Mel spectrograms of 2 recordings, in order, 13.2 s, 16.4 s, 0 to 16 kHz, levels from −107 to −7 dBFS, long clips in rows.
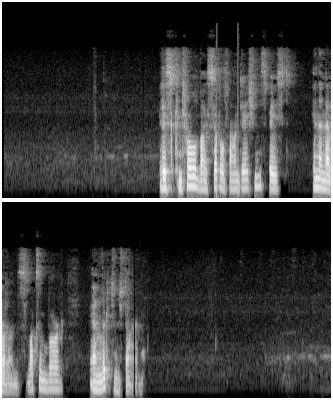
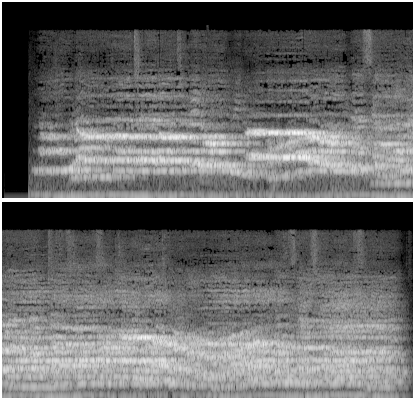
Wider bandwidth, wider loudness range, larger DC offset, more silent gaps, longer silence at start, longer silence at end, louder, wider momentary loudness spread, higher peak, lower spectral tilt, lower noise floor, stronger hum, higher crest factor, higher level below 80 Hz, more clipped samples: second, 7.6 kHz vs 10.5 kHz; about the same, 7 LU vs 6 LU; neither; neither; first, 3.15 s vs 0.65 s; first, 3.75 s vs 0.1 s; about the same, -21 LUFS vs -22 LUFS; first, 16 LU vs 11 LU; first, 0 dBFS vs -4 dBFS; first, -7.5 dB/octave vs -5.5 dB/octave; first, -75 dBFS vs -67 dBFS; neither; first, 24 dB vs 18 dB; second, -56 dBFS vs -50 dBFS; neither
